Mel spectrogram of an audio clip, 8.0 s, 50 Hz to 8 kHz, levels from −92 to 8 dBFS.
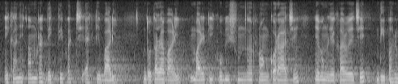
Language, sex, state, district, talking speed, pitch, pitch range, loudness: Bengali, male, West Bengal, Paschim Medinipur, 145 wpm, 115 Hz, 105-125 Hz, -18 LUFS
